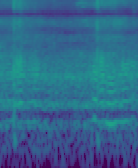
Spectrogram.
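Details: Honey bees from a frame with their queen, forming a new colony, give a steady droning hum, with brief rising whines of single bees flying close and a wavering pitch.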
